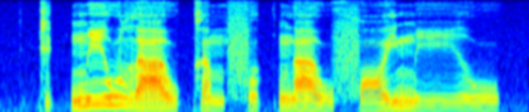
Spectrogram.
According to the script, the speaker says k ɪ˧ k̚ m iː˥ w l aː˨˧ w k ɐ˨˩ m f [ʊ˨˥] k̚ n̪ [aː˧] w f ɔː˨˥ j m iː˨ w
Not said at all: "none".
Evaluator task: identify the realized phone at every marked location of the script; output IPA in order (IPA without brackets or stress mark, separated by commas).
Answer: ʊ˨˥, aː˨˧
